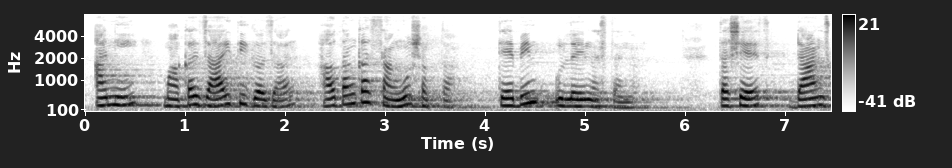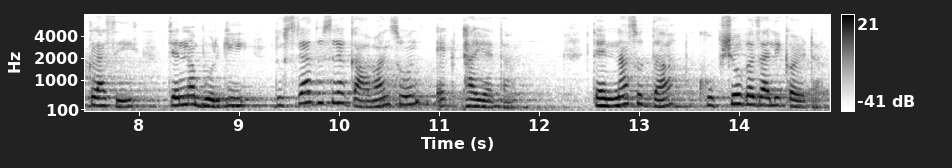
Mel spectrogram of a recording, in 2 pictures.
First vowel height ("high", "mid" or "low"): low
